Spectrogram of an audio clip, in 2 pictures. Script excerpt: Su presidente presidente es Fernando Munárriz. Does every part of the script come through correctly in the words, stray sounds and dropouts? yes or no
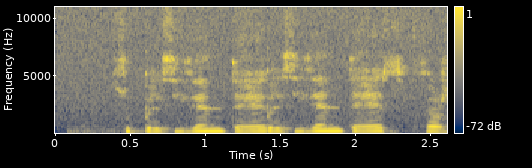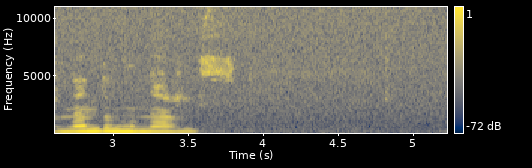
yes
